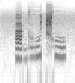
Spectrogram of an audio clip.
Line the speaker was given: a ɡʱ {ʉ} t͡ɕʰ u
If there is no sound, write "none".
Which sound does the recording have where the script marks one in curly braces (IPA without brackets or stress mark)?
u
